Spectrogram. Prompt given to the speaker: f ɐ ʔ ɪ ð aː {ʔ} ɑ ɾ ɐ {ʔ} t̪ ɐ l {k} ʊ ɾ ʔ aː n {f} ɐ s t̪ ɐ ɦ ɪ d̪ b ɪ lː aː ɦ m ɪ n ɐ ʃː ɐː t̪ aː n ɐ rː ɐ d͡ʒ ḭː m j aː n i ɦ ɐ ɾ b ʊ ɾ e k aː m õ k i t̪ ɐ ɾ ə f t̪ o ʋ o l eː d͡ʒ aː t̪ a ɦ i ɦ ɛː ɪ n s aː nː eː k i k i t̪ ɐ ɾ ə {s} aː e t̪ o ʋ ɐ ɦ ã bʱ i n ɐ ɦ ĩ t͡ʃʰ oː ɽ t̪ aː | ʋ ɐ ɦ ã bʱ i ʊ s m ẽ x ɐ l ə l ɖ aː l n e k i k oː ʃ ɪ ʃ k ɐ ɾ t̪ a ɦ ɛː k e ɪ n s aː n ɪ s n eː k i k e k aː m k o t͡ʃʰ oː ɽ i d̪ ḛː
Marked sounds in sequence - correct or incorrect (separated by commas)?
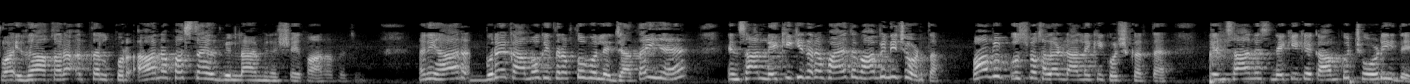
incorrect, correct, incorrect, correct, incorrect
